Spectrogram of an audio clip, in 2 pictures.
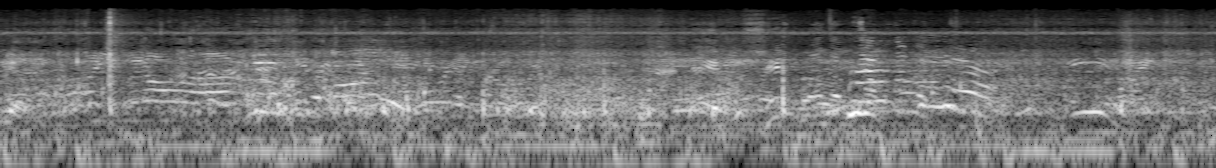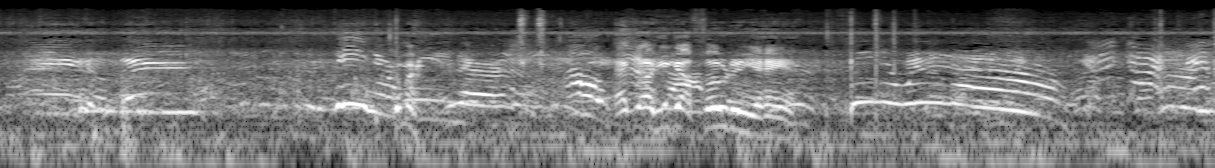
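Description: Several adults talk and call out excitedly outdoors.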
